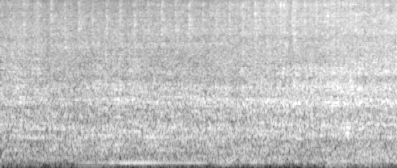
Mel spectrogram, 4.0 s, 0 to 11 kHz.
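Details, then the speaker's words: Marx prewar 999 tin toy locomotive, about 85 years old, after basic lubrication, running forward and reverse with even high-pitched motor buzz and light wheel clatter, no grinding; runs smoothly. "but as you see it runs perfectly forward and reverse"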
